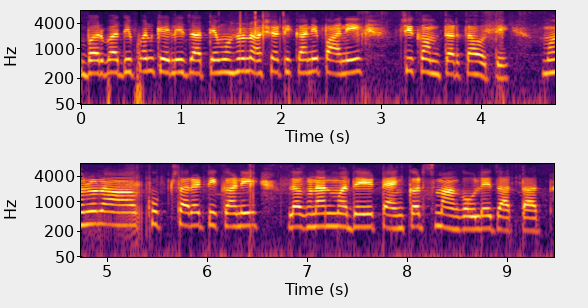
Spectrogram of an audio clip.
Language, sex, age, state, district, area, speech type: Marathi, female, 18-30, Maharashtra, Thane, urban, spontaneous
